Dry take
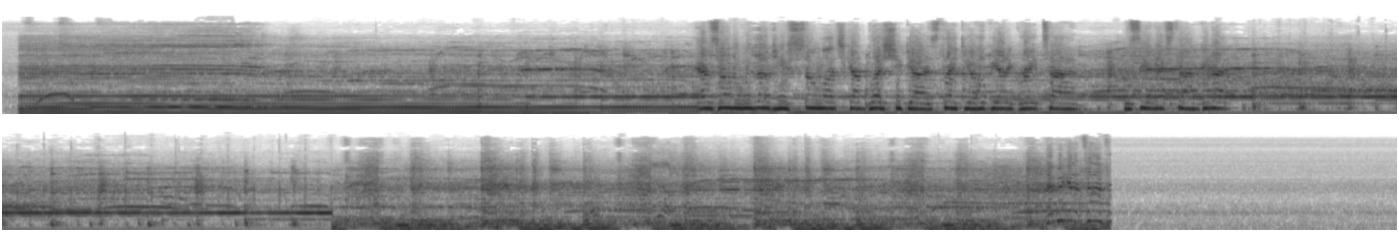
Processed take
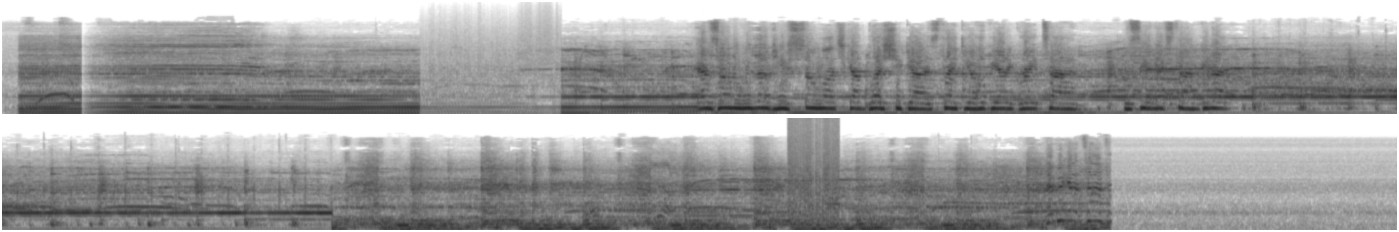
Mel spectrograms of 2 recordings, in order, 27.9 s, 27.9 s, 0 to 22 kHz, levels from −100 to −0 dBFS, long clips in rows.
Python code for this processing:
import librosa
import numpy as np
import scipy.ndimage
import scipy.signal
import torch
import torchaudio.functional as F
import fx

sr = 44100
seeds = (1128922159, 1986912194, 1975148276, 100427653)

y = fx.tube_stage(x, sr, drive_db=40.0, bias=0.75, at=(4.17, 5.59))
y = fx.highpass(y, sr, hz=82.0, slope=12, at=(10.93, 14.22))
y = fx.schmitt(y, sr, flips_db=-38.5, at=(21.8, 22.32))
y = fx.edit(y, sr, fx.fade_in_span(start_s=0.79, length_s=0.49), tone=tone)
